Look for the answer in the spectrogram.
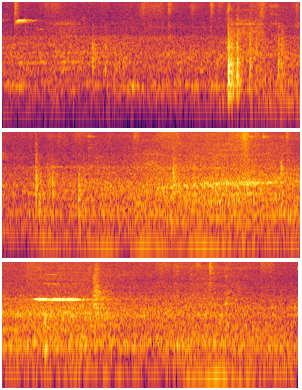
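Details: Steady rumbling rail noise with a few clanks and a brief high metallic squeal; no clear animal voice.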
